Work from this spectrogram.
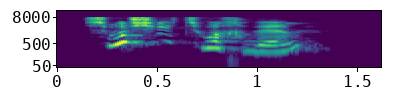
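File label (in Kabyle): S wacu i yettwaxdem?, Kabyle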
